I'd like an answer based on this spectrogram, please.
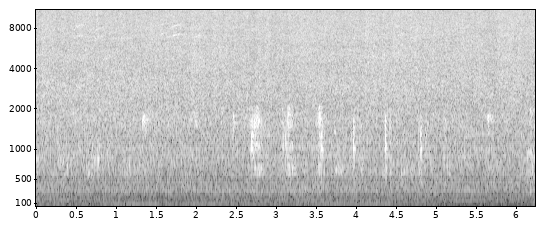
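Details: Tago's brown frog calling, only its voice heard: short low croaking notes repeated irregularly about every half second, faint against steady background hiss.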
